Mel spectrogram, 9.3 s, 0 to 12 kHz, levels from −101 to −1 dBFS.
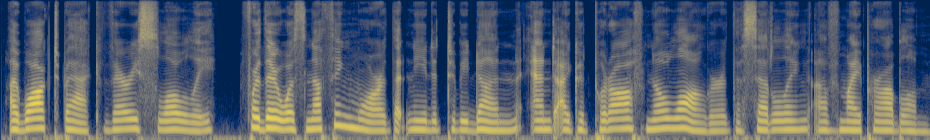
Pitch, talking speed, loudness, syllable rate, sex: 175 Hz, 175 wpm, -20 LUFS, 4.1 syllables/s, female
